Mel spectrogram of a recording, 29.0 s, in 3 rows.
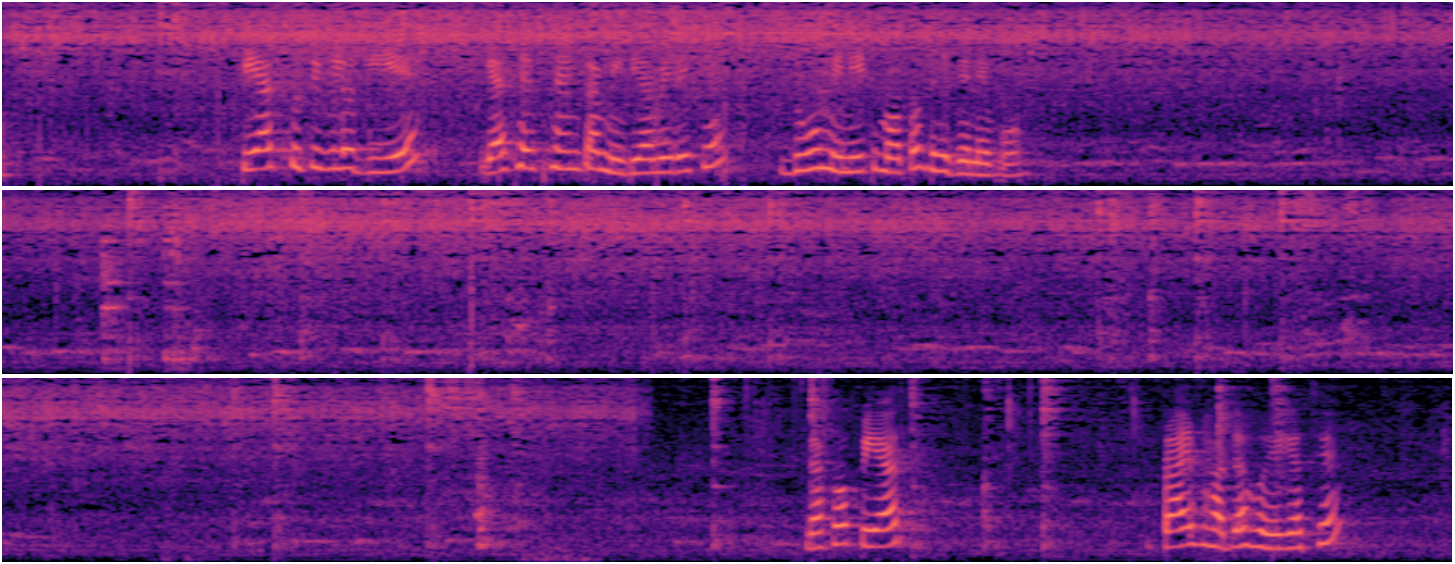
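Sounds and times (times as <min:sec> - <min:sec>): onion sizzling in oil: 0:00.0 - 0:29.0.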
